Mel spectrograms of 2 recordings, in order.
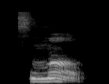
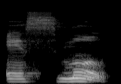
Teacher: decir pequeño digo no more aquí Ocurre algo Con la s cuando nosotros somos hispanohablantes tendemos a ponerle una e donde No la hay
